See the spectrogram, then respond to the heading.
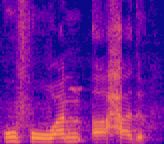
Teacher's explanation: حروف قلقلہ آخر میں انہوں نے بہت اچھا ادا کیا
